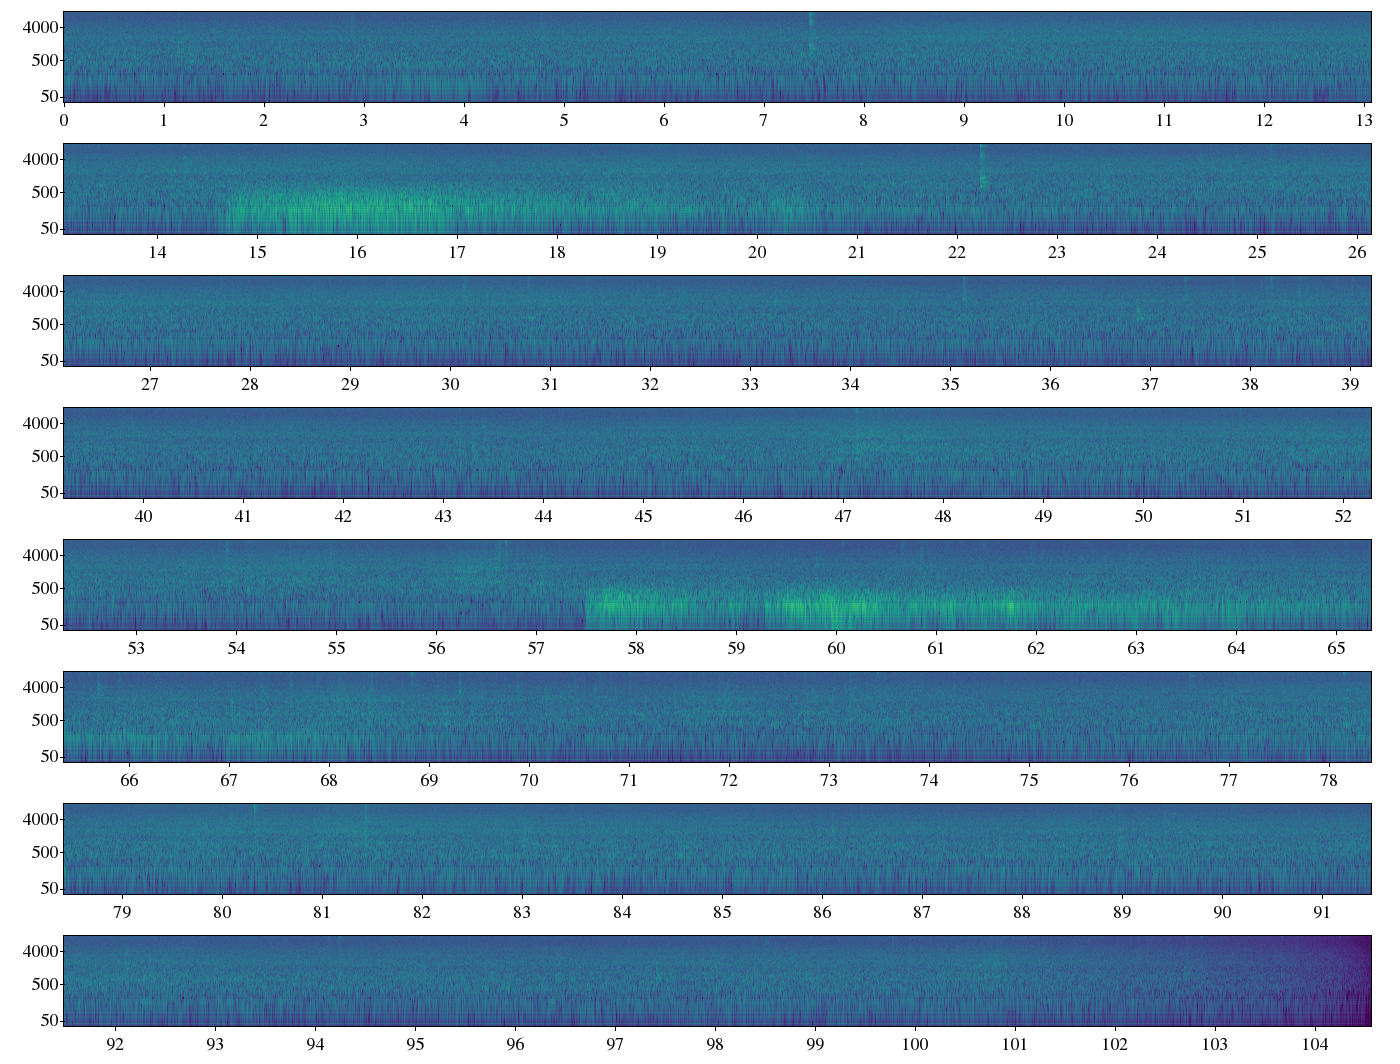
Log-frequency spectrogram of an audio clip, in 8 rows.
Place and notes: Rende 2nd Rd., 桃園市八德區 - Thunderstorm
Thunderstorm, rain, Traffic sound
Zoom H2n MS+XY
